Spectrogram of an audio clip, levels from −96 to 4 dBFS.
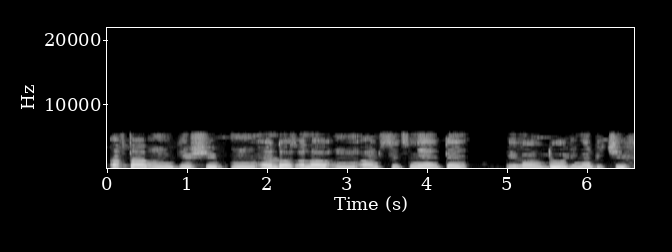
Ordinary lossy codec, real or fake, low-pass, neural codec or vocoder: none; real; 5.4 kHz; none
